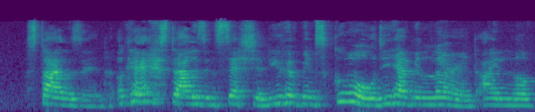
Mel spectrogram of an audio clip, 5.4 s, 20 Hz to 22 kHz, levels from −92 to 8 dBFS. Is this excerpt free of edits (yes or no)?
yes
